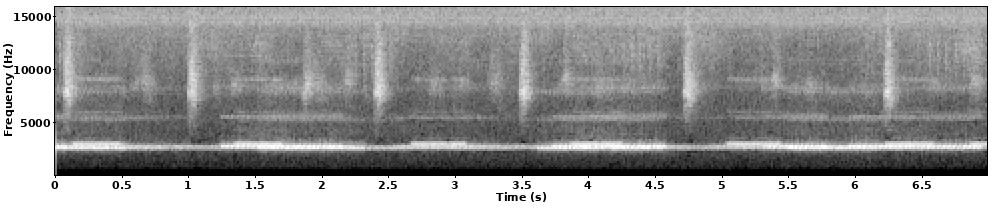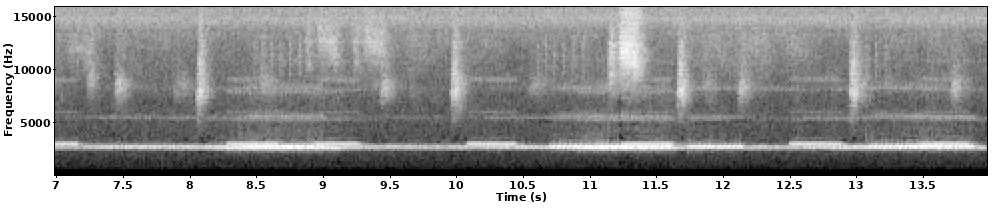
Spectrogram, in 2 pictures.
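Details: Warm summer night in Bulgaria with crickets singing in the grass, surround-recorded; continuous high-pitched trilling swells and fades in phrases of one to two seconds, with scattered sharp ticks overhead.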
